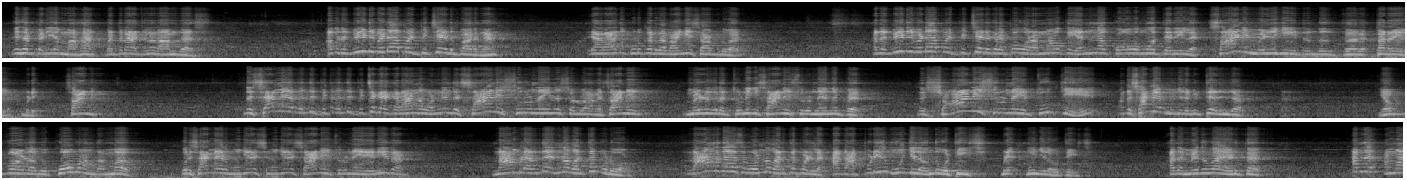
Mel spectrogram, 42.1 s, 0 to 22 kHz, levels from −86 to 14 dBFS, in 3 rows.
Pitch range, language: 215-280 Hz, Tamil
